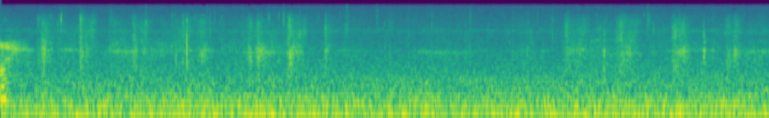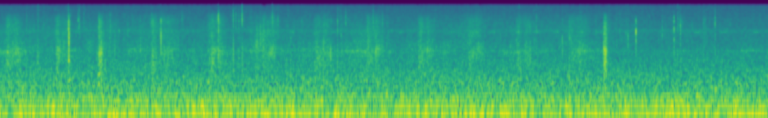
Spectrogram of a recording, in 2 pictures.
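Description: Footsteps of a person walking on a sandy dirt road, about two steps a second, some louder than others.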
